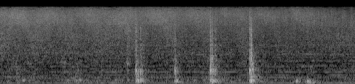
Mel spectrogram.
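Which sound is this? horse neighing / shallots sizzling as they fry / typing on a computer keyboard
shallots sizzling as they fry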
